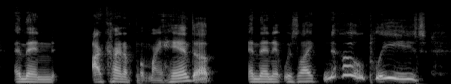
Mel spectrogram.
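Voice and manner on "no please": put-on tiny, very high, creaky little-girl voice. Retelling a confrontation, mimicking the other person's plea, imitating a little girl's voice. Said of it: "You sound like a little girl".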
